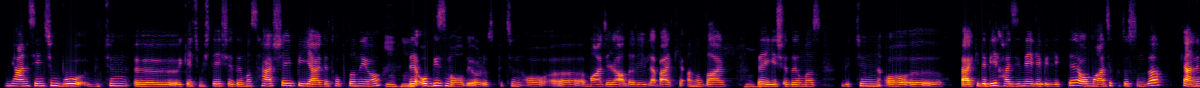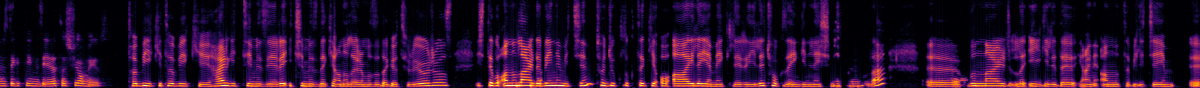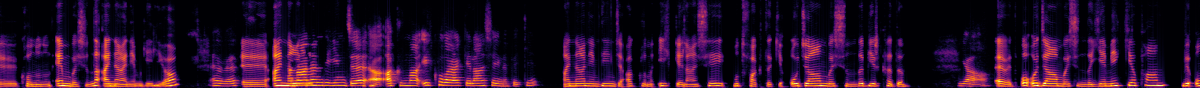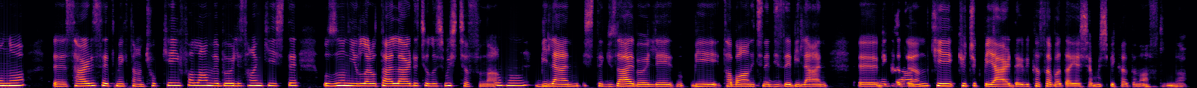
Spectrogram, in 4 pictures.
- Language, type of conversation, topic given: Turkish, podcast, Aile yemekleri kimliğinizde ne kadar yer kaplıyor ve neden?
- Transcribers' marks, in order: other background noise; tapping; distorted speech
